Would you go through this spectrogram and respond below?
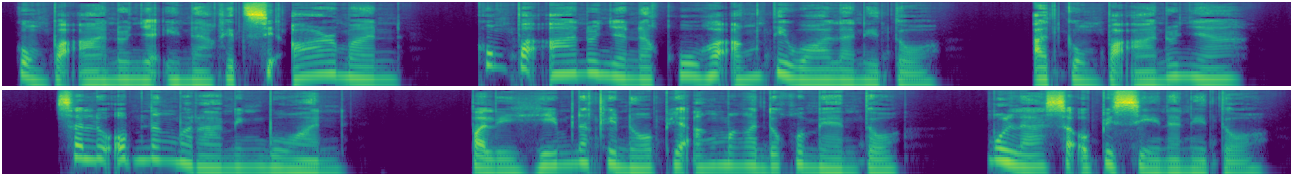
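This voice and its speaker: A woman's voice: on the low side, sing-song, normal speed, mellow, no echo, clean studio sound. A woman reading a scripted story aloud as a dramatic narrator.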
